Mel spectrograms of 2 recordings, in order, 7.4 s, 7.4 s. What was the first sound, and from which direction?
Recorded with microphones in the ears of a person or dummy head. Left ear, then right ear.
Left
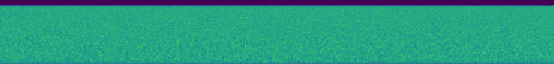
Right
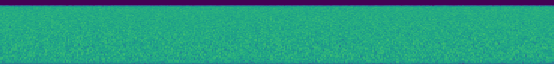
Only background noise.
